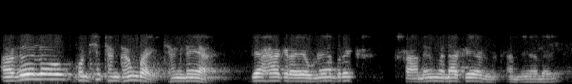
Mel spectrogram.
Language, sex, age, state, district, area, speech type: Bodo, male, 45-60, Assam, Chirang, urban, conversation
